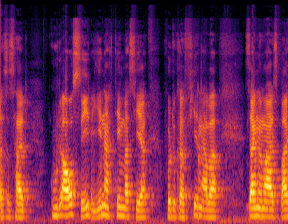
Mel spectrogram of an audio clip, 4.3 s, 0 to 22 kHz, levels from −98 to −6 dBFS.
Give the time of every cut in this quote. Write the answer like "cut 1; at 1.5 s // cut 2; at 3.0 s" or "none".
cut 1; at 1.4 s // cut 2; at 3.0 s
